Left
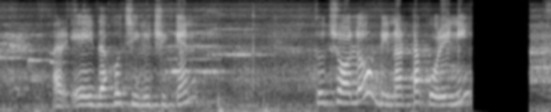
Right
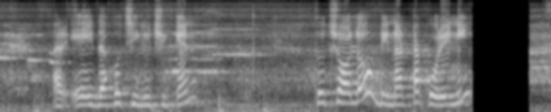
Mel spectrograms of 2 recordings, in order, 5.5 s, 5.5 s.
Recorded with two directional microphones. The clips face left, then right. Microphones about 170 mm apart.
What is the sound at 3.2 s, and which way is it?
A woman's voice, centre (ahead or behind).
